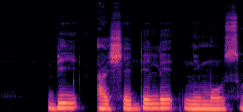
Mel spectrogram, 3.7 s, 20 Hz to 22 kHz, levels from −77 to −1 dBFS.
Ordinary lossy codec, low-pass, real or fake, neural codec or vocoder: none; none; real; none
